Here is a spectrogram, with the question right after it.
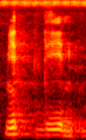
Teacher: huruf dal, ujung lidah bertemu dengan gusi. Middin, dal, da, bukan d tapi da.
